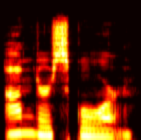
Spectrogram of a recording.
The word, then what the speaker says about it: underscore: So this means that the letter E in the spelling which is at the end is a silent letter. So this is underscore again underscore.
